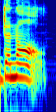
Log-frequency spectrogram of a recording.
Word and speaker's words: Donal: the caretaker denial delaney not donald mind you there's no d at the end so it's pronounced denal that's the way you're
